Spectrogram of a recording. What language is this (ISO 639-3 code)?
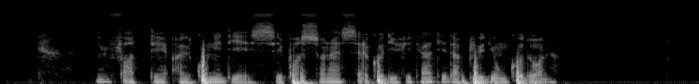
ita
